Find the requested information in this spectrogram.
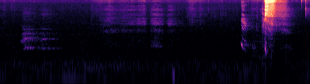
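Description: Quiet breathy sounds building up, then one sharp sneeze at the end; a tickled, deliberately brought-on sneeze.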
